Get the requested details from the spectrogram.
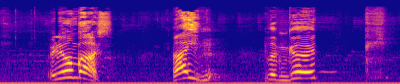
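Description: A young man laughs and exclaims with amusement into a microphone.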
